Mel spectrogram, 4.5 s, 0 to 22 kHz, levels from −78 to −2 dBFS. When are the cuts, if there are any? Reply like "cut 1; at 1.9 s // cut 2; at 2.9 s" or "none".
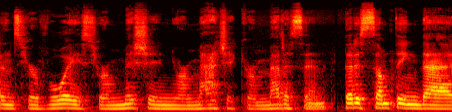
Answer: cut 1; at 3.3 s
